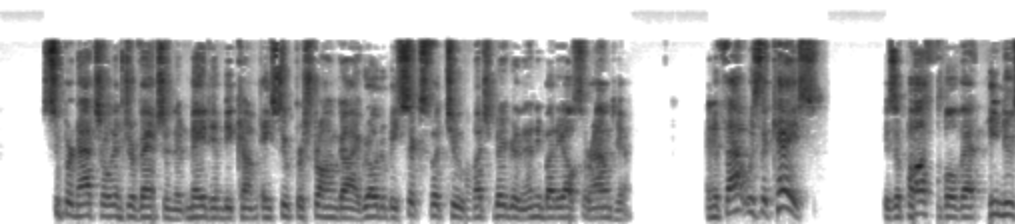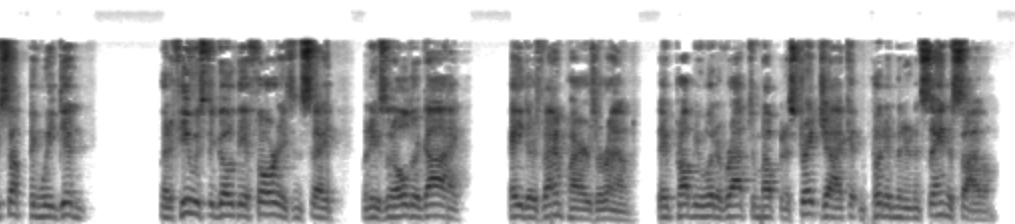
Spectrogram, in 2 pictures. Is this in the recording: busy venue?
no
